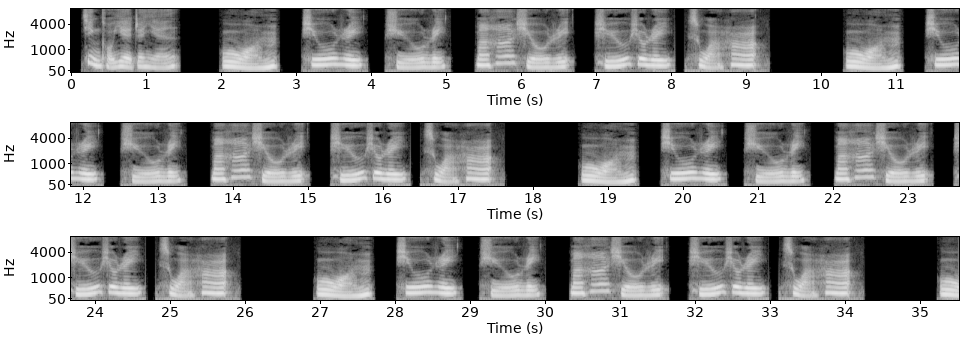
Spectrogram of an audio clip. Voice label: Mantra Speech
